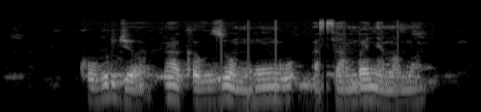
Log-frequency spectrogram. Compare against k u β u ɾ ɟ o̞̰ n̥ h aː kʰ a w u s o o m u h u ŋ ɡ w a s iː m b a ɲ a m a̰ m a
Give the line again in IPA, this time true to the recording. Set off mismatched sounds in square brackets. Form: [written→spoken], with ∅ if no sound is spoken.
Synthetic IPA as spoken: k u β u ɾ ɟ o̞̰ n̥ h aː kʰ a [w→β] u [s→z] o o m u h [u→uː] ŋ ɡ [w→u] a s [iː→aː] m b a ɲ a m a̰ m a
